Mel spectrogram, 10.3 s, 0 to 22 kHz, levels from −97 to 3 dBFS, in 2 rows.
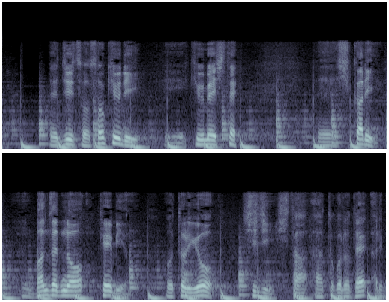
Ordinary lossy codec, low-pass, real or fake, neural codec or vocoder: none; 7.2 kHz; real; none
